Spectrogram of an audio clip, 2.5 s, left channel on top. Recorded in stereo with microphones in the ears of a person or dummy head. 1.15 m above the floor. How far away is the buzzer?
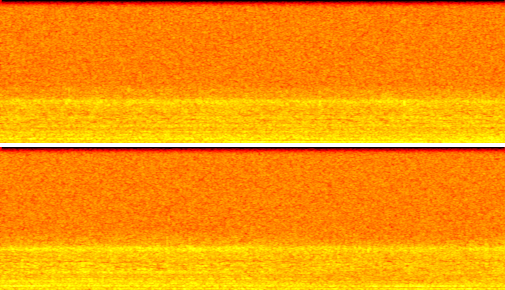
I don't hear a buzzer.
